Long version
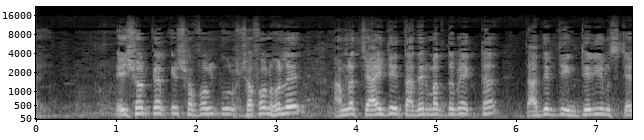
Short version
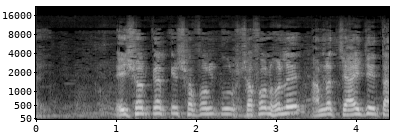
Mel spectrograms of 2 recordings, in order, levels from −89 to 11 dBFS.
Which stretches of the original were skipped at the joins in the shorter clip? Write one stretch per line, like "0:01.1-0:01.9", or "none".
0:03.4-0:03.7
